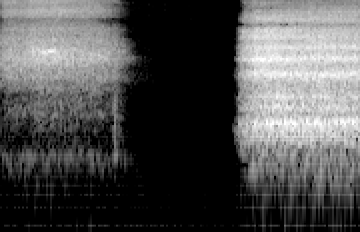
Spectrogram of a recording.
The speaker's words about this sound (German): Und gleich noch einmal, atme noch einmal ein, ganz tief.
